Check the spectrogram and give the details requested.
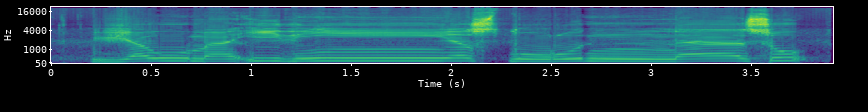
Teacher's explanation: यहाँ पर देखिए नून मुतशद्दद है, नून मुतशद्दद पर हमेशा गुन्ना होगा। रा के ऊपर पेश है, रा मोटी पड़ी जाएगी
